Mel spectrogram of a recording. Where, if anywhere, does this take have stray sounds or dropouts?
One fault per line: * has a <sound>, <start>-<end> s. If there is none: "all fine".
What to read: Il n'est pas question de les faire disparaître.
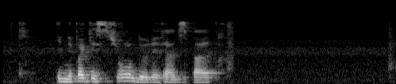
all fine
